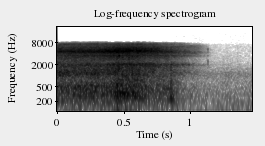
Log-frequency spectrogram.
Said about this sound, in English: And then one more time, breathing in through your nose.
